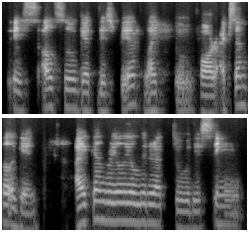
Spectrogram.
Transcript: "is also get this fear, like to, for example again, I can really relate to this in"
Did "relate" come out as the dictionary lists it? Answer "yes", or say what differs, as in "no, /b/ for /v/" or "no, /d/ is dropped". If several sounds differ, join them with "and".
no, /l/ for /ɹ/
